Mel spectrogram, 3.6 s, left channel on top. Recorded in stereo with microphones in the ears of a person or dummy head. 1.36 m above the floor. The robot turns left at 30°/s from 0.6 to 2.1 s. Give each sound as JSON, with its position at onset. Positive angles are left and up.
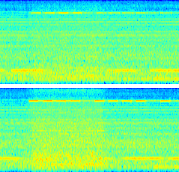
{"t": 0.6, "sound": "an alarm clock", "azimuth_deg": -125, "distance_m": 4.5}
